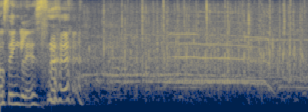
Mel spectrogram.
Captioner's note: crowd cheering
